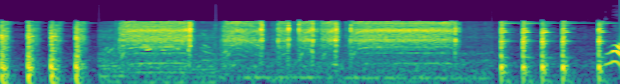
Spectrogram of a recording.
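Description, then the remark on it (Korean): Sharp, loud hammer strikes in quick bursts bracket a long, steady whine of an electric drill running through the middle, busy, at an interior renovation site where electrical work is being done, with no voices. “전기 공사하는 드릴 소리부터 망치질하는 소리까지 거의 뭐 ASMR 버금가게 생생한 소리가 도착해 있다고 합니다.”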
